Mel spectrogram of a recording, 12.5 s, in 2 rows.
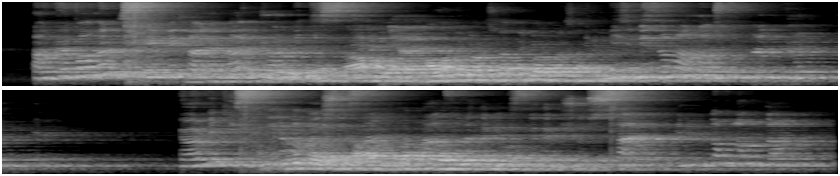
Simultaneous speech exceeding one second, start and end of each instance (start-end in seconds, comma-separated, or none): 1.4-3.5, 8.2-10.4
